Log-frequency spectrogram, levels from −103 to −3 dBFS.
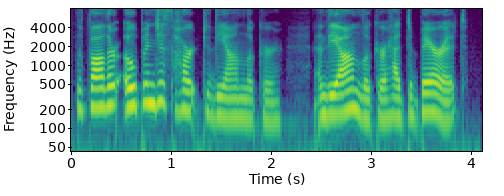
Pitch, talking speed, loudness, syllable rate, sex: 170 Hz, 205 wpm, -18 LUFS, 6.2 syllables/s, female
